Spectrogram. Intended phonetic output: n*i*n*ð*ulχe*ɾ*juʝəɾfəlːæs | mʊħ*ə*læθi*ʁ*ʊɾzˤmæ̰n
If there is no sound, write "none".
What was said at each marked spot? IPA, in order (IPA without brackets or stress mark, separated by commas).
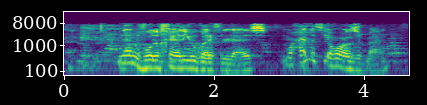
æ, v, ɾ, a, ʁ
